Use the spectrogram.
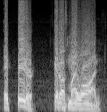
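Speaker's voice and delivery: loud, booming cartoon neighbor; Patrick Warburton. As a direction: call out forcefully to chase someone off the lawn. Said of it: "from the guy that plays, uh, Patrick Warburton".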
